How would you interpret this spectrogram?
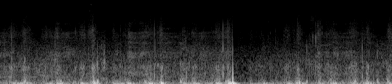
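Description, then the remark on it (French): Rapid hoofbeats of racehorses clatter in a steady galloping rhythm, fairly loud, with one sharper thud partway through and no voices. “Comme les chevaux de course.”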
